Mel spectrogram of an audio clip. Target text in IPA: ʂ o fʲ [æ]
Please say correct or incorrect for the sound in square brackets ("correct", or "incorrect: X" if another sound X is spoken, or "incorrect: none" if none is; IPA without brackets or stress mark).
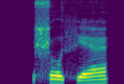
correct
